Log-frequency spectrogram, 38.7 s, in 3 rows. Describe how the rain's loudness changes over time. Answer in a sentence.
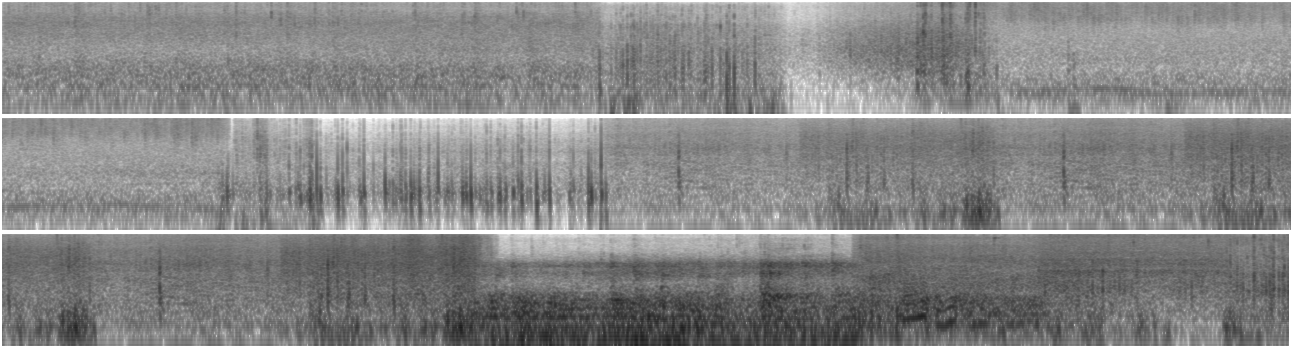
The volume of the rain goes up.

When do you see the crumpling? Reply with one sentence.
You can hear the crumpling from 9.1 to 9.8 s, from 15.2 to 16.1 s and from 28.9 to 30.8 s.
